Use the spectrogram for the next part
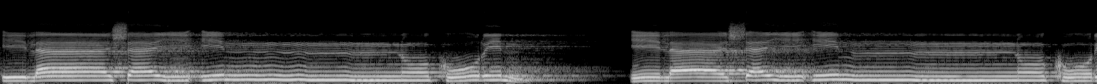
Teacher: Nuh urine ini NU Inu ini disebut hukum bacaannya Idgham Bighunnah memasukkan menahan dan mendengungkan Nun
